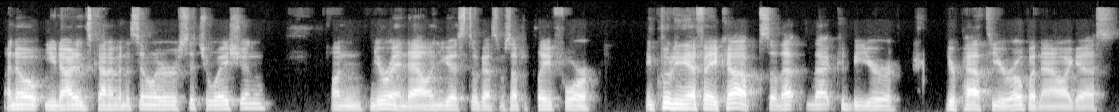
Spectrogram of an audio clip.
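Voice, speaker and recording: A man's voice: mid-range voice, steady tone, moderate pace, a little mellow. A man co-hosting a casual soccer podcast over a video call, laid-back and joking, with casual swearing. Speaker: podcast co-host.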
